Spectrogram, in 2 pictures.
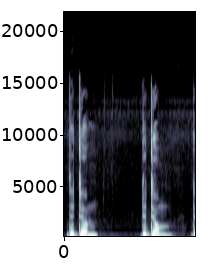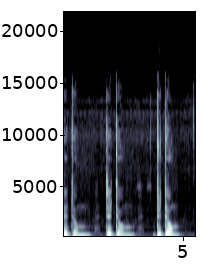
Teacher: The repeating unit here is one unstressed syllable and one stressed syllable. This type of metrical foot is called an iamb, and there are five of them here.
